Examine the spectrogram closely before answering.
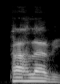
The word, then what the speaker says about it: Pahlavi: Palavi. Palavi.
